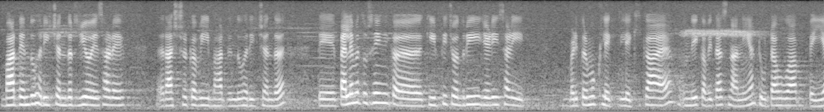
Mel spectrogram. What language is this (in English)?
Dogri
